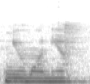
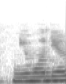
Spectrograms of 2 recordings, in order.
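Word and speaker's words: pneumonia: रखना है प्लेटें और निमोनिया निमोनिया में पीस साइलेंट होता है वही स्पीड यानि कि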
